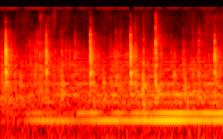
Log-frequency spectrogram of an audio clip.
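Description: Handwheel-driven mobile archive shelving ticking and clicking irregularly, about two to three clicks a second, as the wheel is turned to move the stacks. Soft background music with held notes comes in shortly after the start.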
